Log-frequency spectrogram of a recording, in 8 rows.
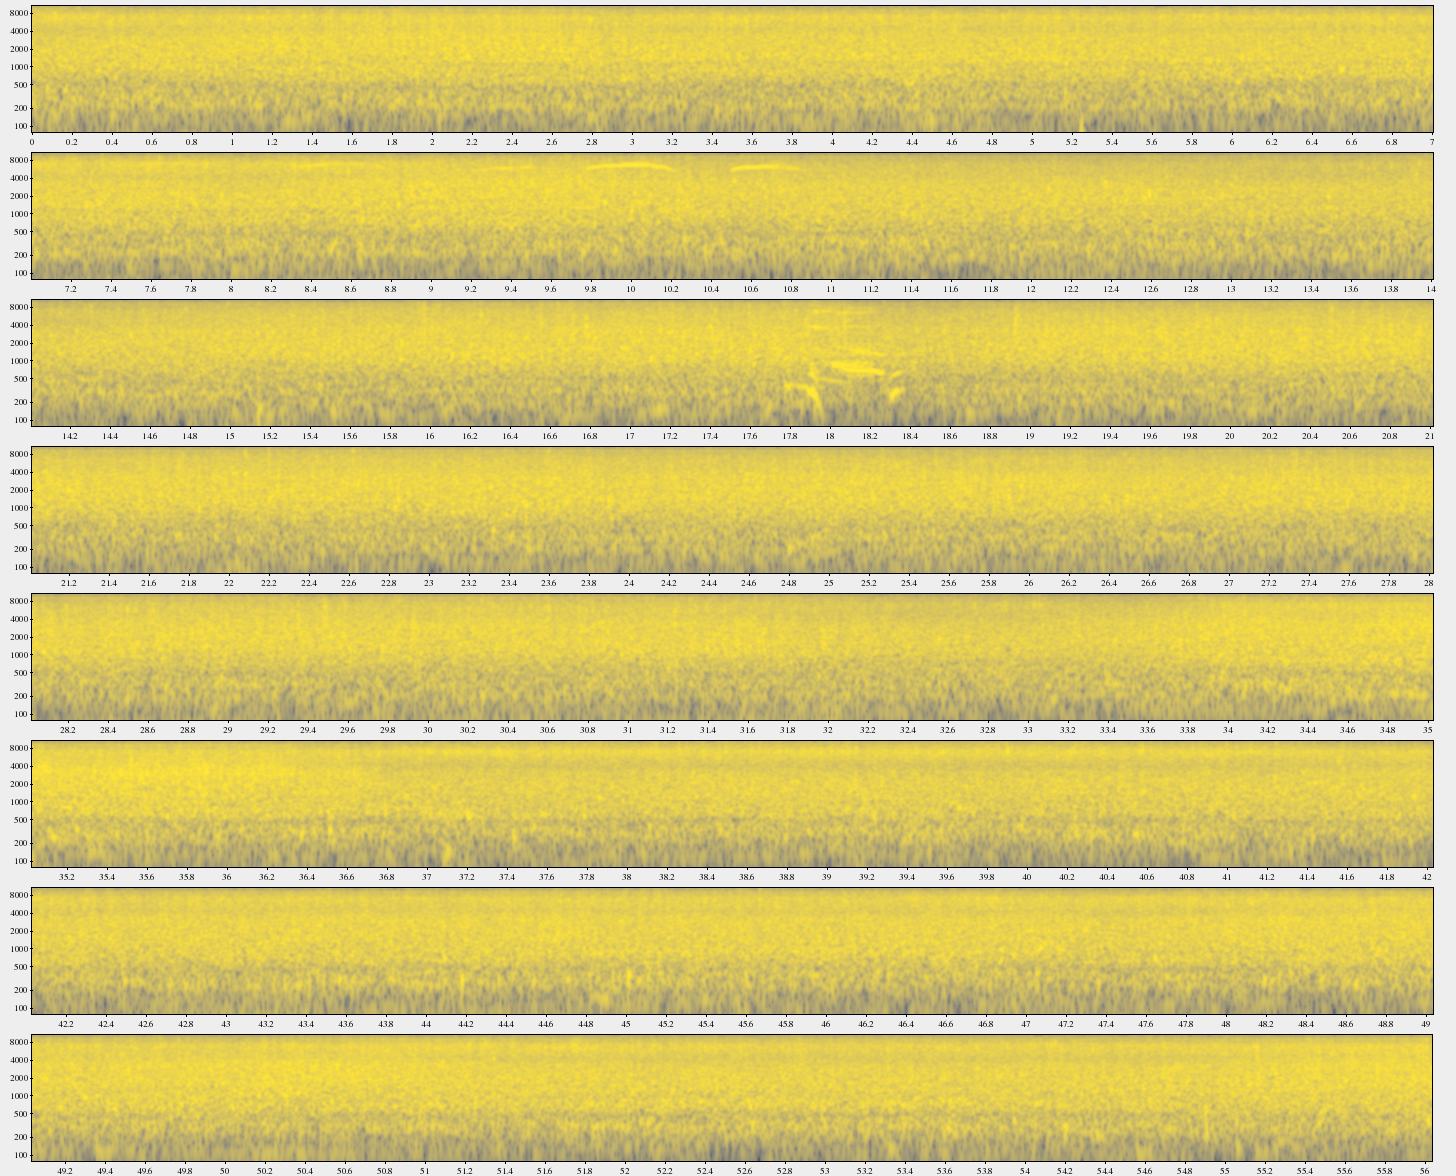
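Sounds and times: water rushing over rocks: 0.0 - 56.0.

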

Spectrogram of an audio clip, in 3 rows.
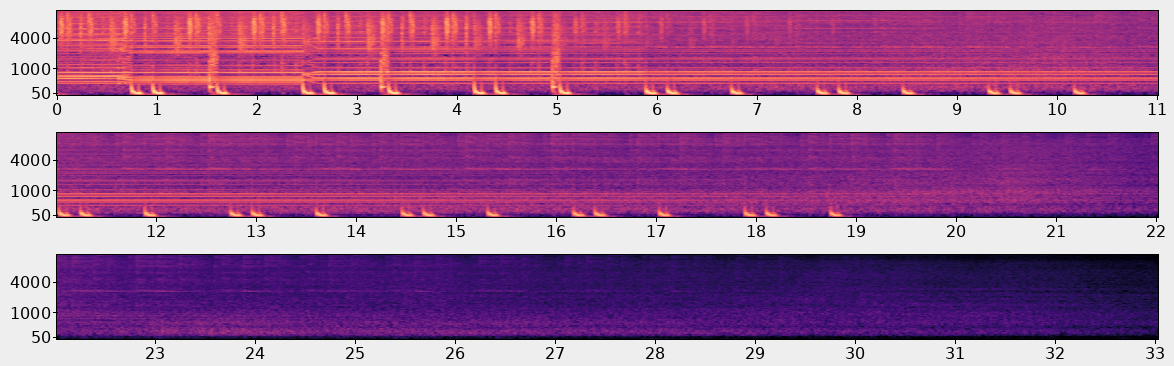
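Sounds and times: held synth chord: 0.0 - 21.9
hiss: 0.0 - 31.8.

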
